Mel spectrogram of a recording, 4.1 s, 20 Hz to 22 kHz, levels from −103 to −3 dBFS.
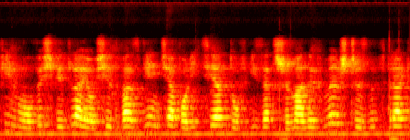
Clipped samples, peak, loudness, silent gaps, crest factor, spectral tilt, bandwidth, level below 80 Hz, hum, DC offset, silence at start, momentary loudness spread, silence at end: under 0.1%; -8 dBFS; -27 LUFS; none; 18 dB; -2 dB/octave; over 20 kHz; -62 dBFS; none; under 0.1%; 0 s; 8 LU; 0 s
